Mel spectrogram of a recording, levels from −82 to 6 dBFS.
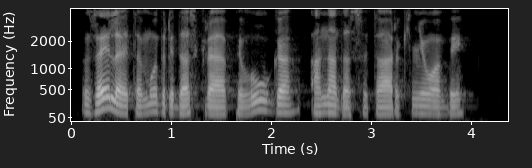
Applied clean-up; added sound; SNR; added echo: none; none; none; none.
